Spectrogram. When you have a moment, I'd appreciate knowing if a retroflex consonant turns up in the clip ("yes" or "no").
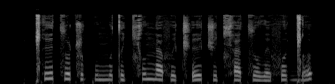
yes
